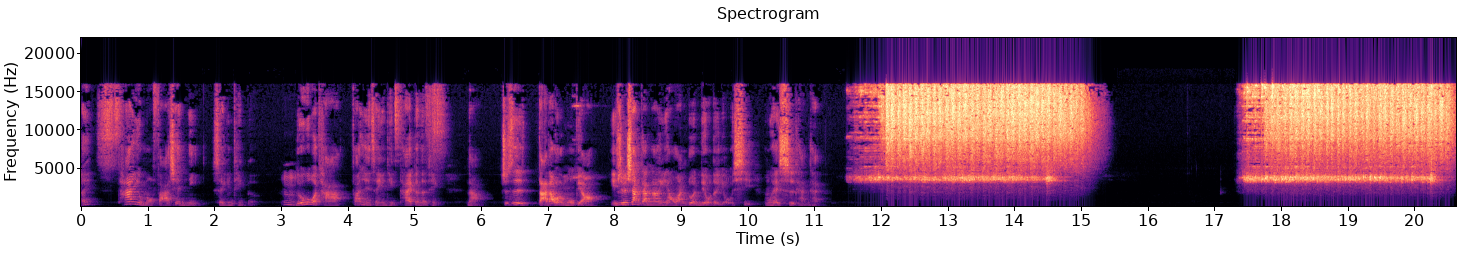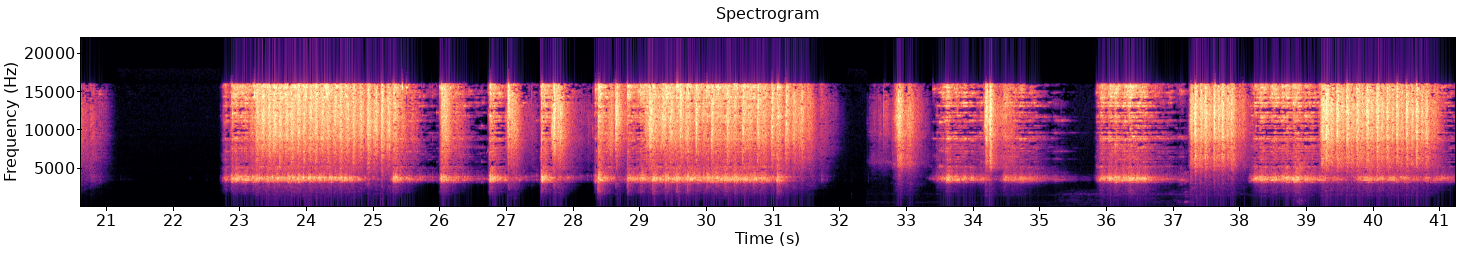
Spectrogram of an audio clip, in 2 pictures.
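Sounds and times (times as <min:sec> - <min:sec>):
speech: 0:00.6 - 0:11.7
shaker rattling: 0:11.5 - 0:15.4, 0:17.4 - 0:21.1, 0:22.7 - 0:41.2.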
